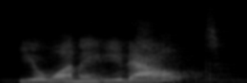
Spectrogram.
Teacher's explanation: And then we have reduced want to become wanna.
